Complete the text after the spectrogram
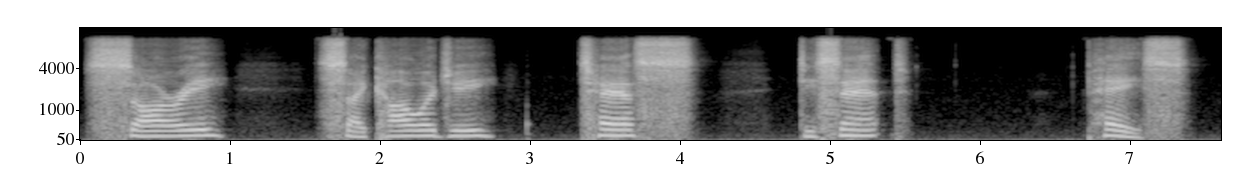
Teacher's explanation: This is an alveolar fricative voiceless consonant.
